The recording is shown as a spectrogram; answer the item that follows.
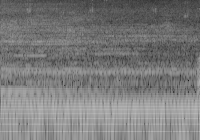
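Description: Golf cart running as it drives along, a steady low motor drone with a faint even pulsing underneath.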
